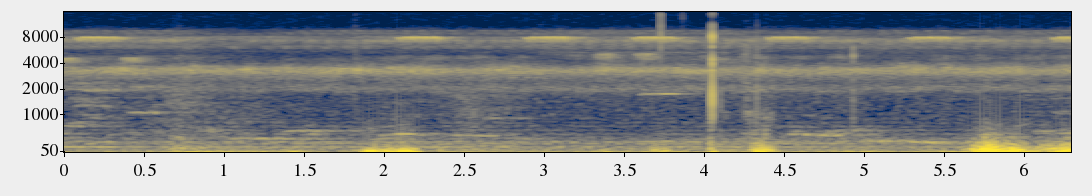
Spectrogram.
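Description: Wheat dosa sizzling faintly in oil on a dosa griddle, with a metal spatula scraping and sliding under it near the end. A faint high chirp repeats about every second throughout.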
